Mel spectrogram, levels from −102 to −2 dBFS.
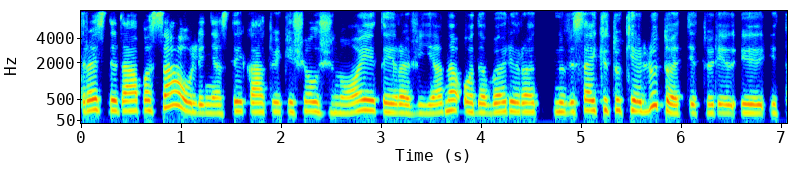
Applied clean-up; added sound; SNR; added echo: neural mask model Resemble Enhance denoiser.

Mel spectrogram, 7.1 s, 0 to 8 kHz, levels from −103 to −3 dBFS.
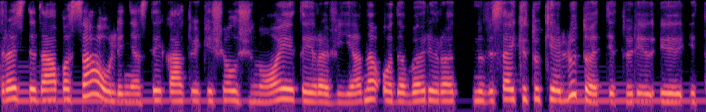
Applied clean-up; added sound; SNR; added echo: none; Bass guitar; 20 dB; none.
